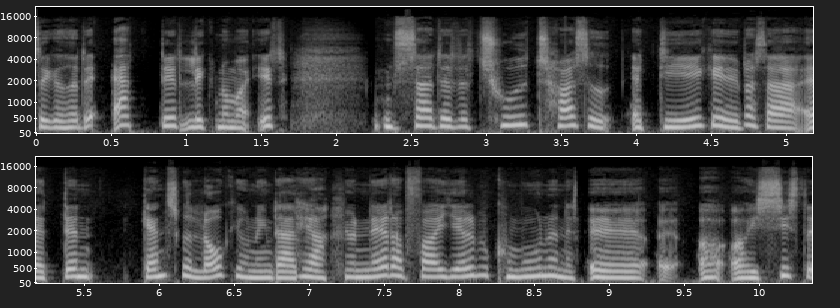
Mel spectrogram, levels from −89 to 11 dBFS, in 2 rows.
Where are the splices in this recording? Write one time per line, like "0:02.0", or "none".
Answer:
0:01.0
0:03.9
0:04.7
0:06.2
0:06.9
0:07.2
0:07.6
0:08.8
